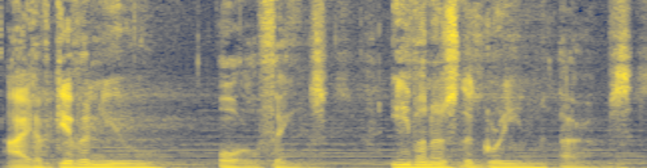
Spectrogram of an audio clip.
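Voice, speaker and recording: A man narrating scripture in a solemn, measured, grave manner with deliberate pauses. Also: low-pitched, lively intonation, warm tone, faint music behind. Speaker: audio Bible narrator.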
